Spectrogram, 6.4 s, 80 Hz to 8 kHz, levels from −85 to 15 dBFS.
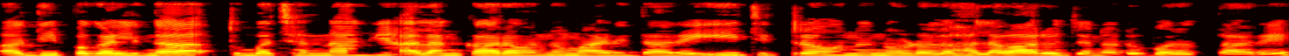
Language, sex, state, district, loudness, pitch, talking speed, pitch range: Kannada, female, Karnataka, Dharwad, -16 LUFS, 235 Hz, 110 wpm, 220-250 Hz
